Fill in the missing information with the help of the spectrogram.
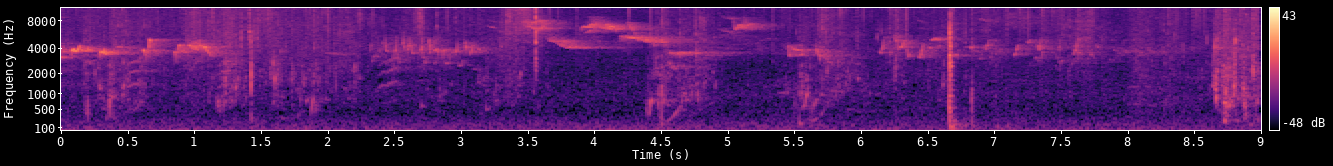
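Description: Water splashing and sloshing as a hooked bream is played at the surface and drawn into a landing net, with small birds chirping and one sharp knock about two-thirds of the way through.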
